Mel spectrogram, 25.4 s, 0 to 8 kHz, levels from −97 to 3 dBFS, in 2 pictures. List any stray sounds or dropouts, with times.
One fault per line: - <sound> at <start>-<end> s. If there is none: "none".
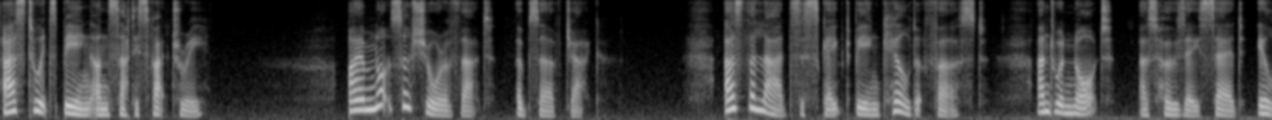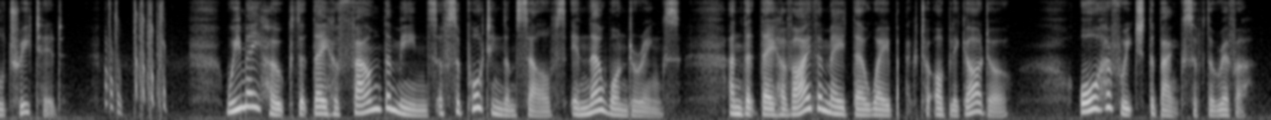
- chirp at 13.8-14.5 s
- dropout at 21.7-21.8 s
